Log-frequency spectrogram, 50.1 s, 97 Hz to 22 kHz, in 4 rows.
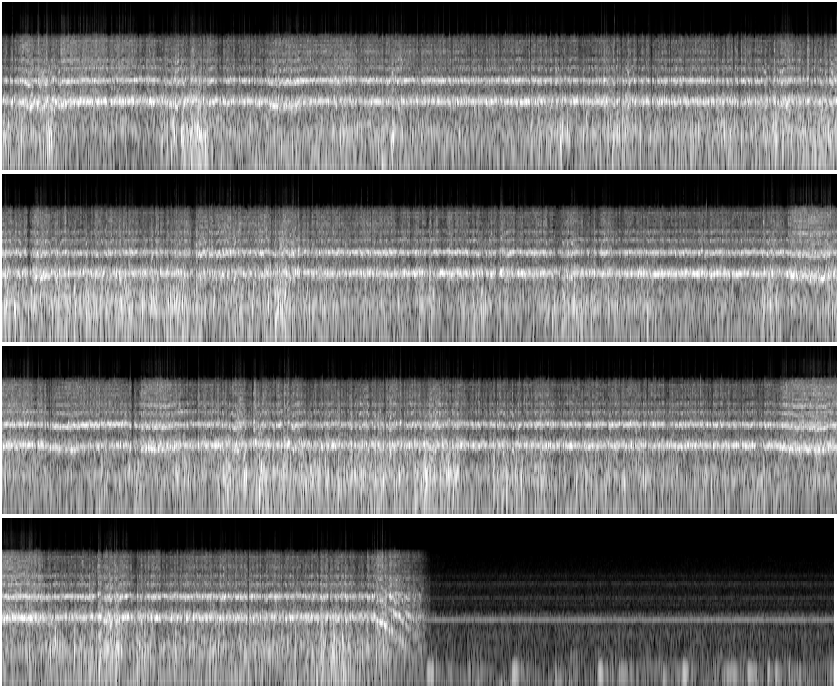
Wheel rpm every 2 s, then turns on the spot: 230, 230, 230, 230, 230, 230, 230, 230, 230, 230, 230, 230, 230, 220, 230, 240, 230, 230, 230, 230, 240, 180, 0, 0, 0.
none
